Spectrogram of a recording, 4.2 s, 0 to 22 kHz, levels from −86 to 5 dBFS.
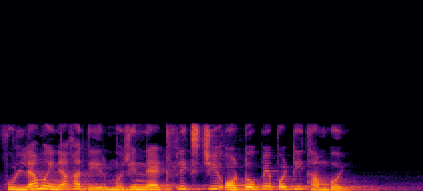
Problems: background sounds at intervals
